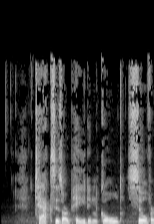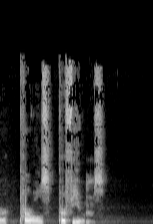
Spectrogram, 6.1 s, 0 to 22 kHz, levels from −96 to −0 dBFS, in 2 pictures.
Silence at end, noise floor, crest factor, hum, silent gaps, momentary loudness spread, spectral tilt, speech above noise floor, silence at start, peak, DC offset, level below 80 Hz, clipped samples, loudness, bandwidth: 1 s; -71 dBFS; 18 dB; none; none; 10 LU; -3.5 dB/octave; 54 dB; 0.7 s; 0 dBFS; under 0.1%; -56 dBFS; under 0.1%; -17 LUFS; 17 kHz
